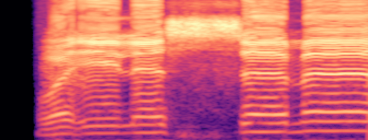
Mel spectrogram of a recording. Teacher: بڑی مد ہے 5 الف کے برابر کھینچ کر پڑھیں گے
